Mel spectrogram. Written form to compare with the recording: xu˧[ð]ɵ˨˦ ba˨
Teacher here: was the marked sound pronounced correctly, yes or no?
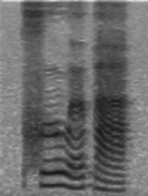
no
